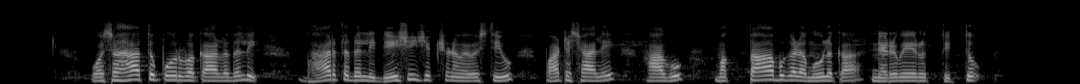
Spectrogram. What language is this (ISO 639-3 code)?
kan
